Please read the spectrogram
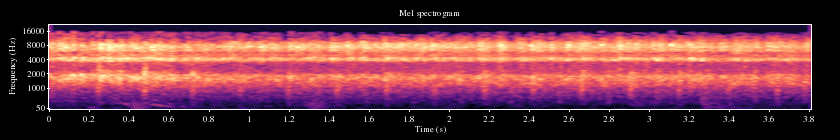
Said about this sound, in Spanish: Y para finalizar, el llamado aplauso castañuela.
